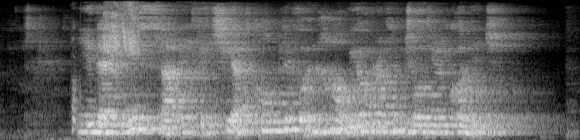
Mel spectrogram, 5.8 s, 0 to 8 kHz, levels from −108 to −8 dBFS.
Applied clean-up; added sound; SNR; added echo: neural separator model SepFormer DNS4.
